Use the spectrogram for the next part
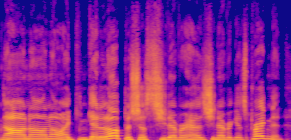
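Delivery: high, hurried-to-deny retold protest; defensive denial. Husband answers the elder's question, defensive. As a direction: protest it away, pitch up. Husband denies the impotence suggestion.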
